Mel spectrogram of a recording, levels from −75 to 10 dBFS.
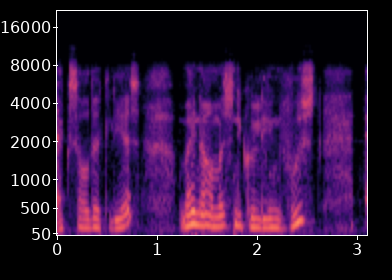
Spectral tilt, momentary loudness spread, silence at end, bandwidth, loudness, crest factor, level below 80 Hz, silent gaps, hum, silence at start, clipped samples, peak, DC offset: -4.5 dB/octave; 12 LU; 0.15 s; 11 kHz; -20 LUFS; 16 dB; -54 dBFS; none; none; 0 s; under 0.1%; -4 dBFS; under 0.1%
